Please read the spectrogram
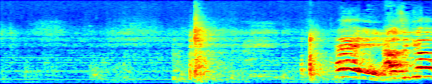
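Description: Quiet room tone, a single knock about two seconds in, then a voice starts talking about three seconds in.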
